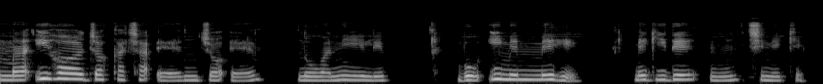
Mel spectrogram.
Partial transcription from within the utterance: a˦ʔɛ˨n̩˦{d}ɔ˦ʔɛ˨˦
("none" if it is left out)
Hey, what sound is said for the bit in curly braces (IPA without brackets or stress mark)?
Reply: d͡ʒ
